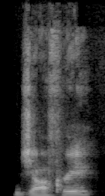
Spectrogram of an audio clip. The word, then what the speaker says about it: Joffrey: So I turn my head back to, is it Jeffrey or Geoffrey, or how do you say it? Joffrey.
